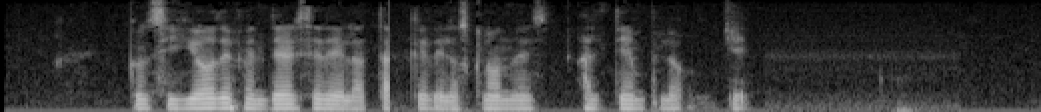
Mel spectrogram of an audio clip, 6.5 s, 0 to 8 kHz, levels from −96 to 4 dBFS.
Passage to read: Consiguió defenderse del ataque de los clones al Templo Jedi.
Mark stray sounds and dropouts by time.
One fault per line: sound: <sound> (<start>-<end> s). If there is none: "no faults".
sound: dropout (2.4-2.5 s)
sound: thud (5.5-5.8 s)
